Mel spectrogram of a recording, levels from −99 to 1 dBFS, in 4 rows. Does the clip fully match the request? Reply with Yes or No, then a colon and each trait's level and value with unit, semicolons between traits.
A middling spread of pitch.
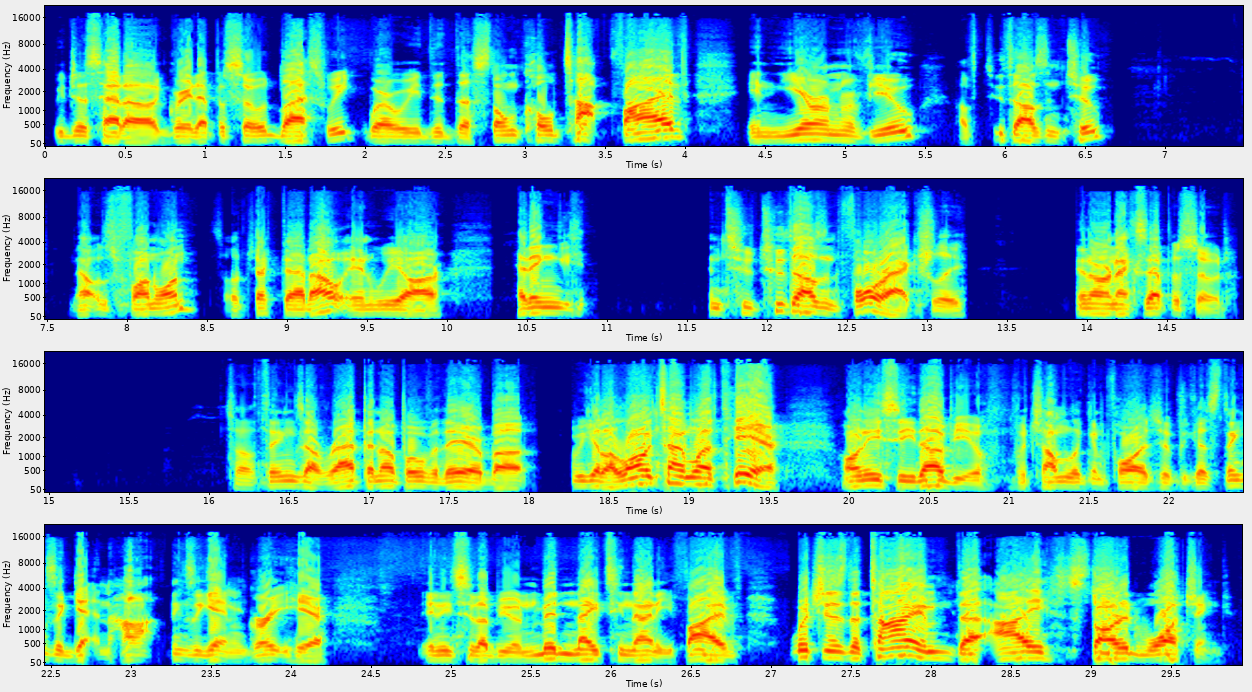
Yes: average, 3.3 semitones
